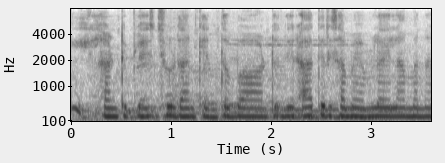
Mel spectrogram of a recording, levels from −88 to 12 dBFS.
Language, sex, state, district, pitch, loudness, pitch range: Telugu, female, Telangana, Nalgonda, 215 Hz, -15 LUFS, 215-220 Hz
